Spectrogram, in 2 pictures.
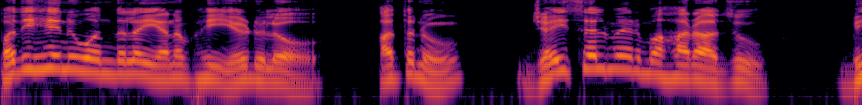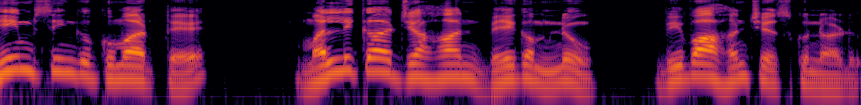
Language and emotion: Telugu, neutral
